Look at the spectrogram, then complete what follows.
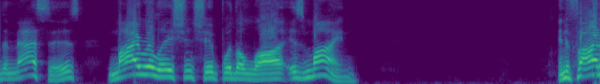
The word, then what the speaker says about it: Allah: of this conversation, literally, the name of our God, Allah, is phonetically such a way constructed that the alif comes from the throat, the lam is now elongated from the fullness of your mouth, and the ha is aspirated as a breath comes from you.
